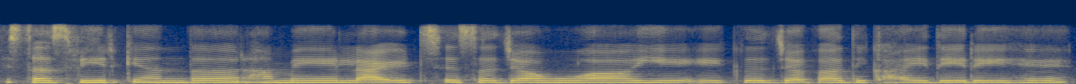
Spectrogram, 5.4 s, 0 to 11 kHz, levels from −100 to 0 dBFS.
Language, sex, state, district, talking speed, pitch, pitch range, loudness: Hindi, female, Madhya Pradesh, Bhopal, 180 wpm, 240 Hz, 230-250 Hz, -14 LUFS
